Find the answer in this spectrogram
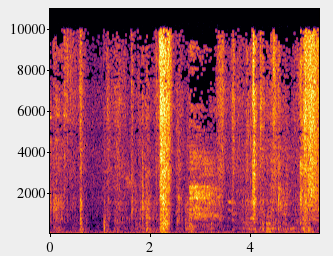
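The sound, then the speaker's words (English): Packing tape tears away from a cardboard box as it is opened, giving quiet, uneven crackling rips and scuffing rustles scattered throughout, with one sharper burst in the middle. “Rip the tape just away to get come up this way. Hold on.”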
